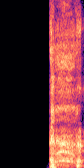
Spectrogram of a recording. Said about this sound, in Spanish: ¿Cansado de toser?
